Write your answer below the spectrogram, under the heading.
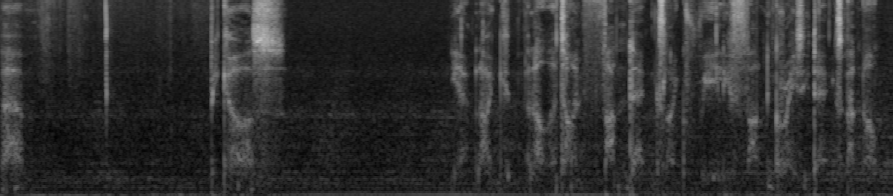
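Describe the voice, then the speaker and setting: A man's voice: takes it slowly, long pauses. A man whispering ASMR commentary over a game, musing and thinking aloud in short phrases. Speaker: gaming video host.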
